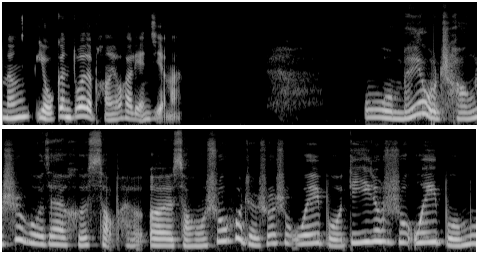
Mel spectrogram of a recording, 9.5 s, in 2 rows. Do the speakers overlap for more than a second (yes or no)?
no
